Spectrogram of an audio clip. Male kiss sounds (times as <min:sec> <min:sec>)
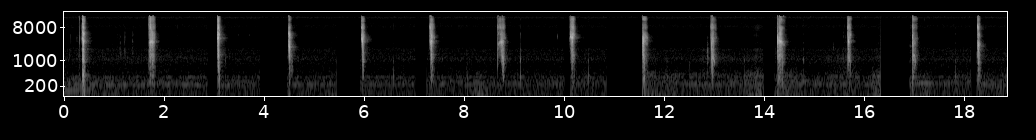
0:00.3 0:00.5, 0:01.7 0:01.9, 0:03.0 0:03.3, 0:04.5 0:04.7, 0:05.9 0:06.2, 0:07.3 0:07.5, 0:08.6 0:09.0, 0:10.1 0:10.4, 0:11.6 0:11.8, 0:12.8 0:13.2, 0:14.2 0:14.5, 0:15.6 0:15.9, 0:16.9 0:17.2, 0:18.2 0:18.5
